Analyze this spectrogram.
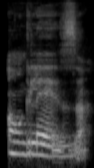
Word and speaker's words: anglaise: Anglais, anglais, anglaise, Z, because the S between two vowels is pronounced as a Z.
